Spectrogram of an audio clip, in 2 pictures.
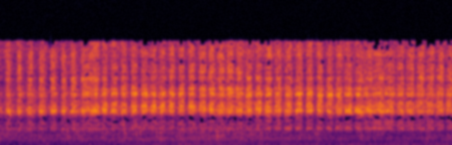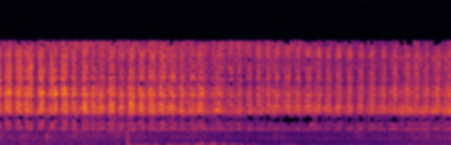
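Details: Really loud cicadas in Greece on a hot day: a dense, continuous rasping buzz, high-pitched and pulsing rapidly about four times a second, with a low rumble of handling or wind surfacing near the eighth second.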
